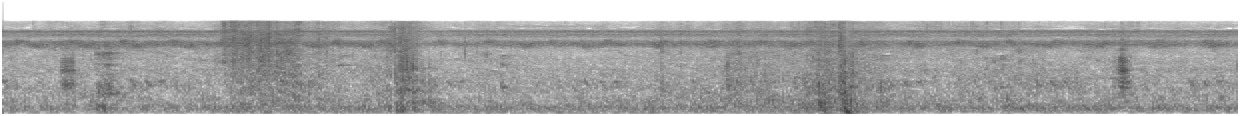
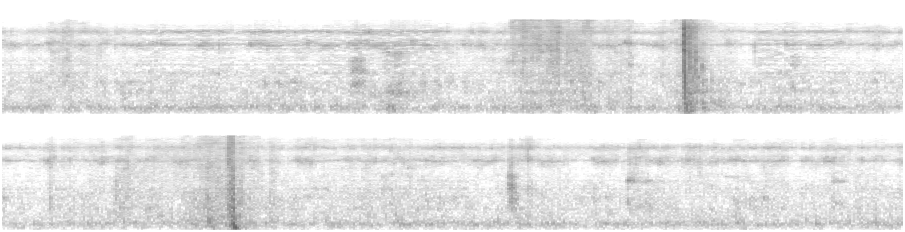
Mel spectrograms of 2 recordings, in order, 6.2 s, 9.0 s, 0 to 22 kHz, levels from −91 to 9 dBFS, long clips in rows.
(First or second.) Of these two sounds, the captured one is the first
